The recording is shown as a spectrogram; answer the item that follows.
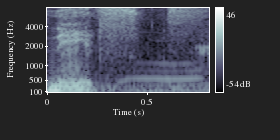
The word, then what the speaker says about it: NAITS: sure it's good now is it n AIT TS or it's pronounce Nate well um it's Nate the acronym is Nate Nate yes and so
